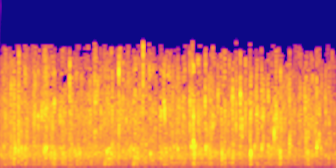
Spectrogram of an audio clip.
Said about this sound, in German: Macht mal einen Riesenapplaus für Sven Hensel aus Bochum, Nile aus Leipzig, Sandra Davina aus Essen, Aaron Box aus Berlin und Christian Ritter aus Berlin.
